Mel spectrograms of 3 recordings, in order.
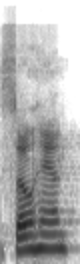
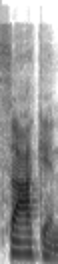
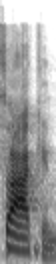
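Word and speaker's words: Sochan: to germany suham sohan however you want to pronounce it can we what is it how is it is it sohan bro it's sakin all right let's move on chan that's sacking guy what's up that's sakin give me sakin okay well what is it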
